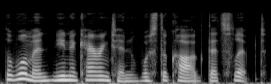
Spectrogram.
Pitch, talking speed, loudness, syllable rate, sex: 180 Hz, 200 wpm, -18 LUFS, 5.5 syllables/s, female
